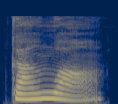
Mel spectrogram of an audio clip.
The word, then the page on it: 赶往: gǎn wǎng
